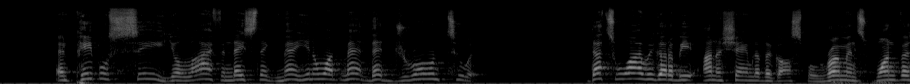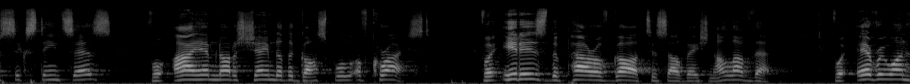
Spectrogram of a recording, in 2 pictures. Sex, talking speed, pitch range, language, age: male, 185 wpm, 200-235 Hz, English, 30-49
